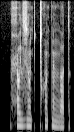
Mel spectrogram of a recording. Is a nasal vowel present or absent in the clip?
present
